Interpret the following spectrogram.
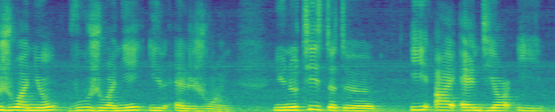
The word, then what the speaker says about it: joignent: Be careful, the E-N-T is not pronounced.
